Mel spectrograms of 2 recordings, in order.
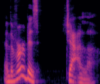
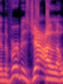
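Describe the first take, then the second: First: It is said quietly, with lowered volume. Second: It is said loudly, with rising volume.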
